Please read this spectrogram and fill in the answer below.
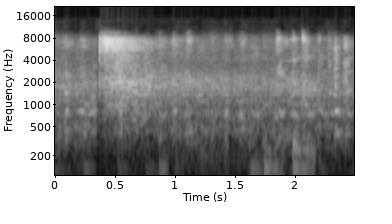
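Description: Noise of an outdoor evening gathering with music playing. A sudden hissing rush starts about a third of a second in and fades away over about a second.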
